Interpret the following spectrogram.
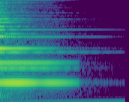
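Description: Notification-bell chime sound effect: a single metallic ding that rings with several clear tones and dies away about a second and a half after it is struck.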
